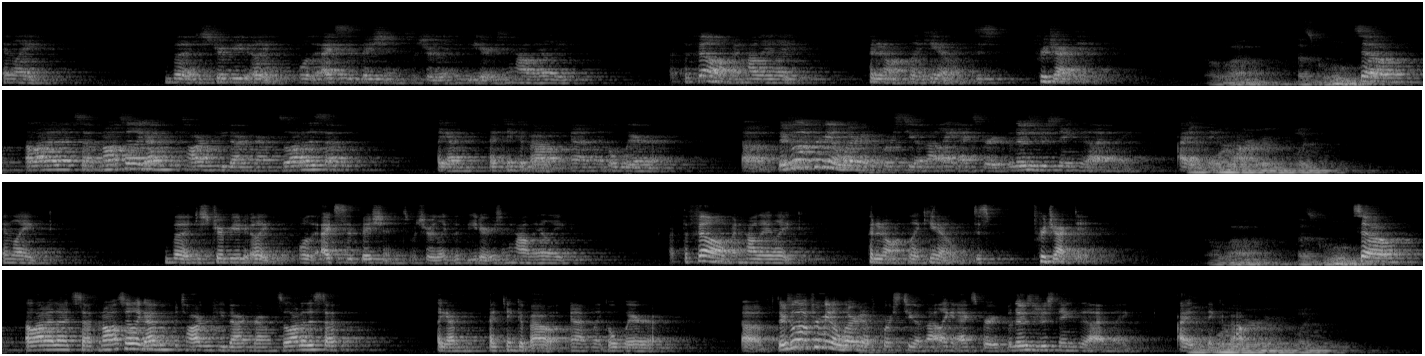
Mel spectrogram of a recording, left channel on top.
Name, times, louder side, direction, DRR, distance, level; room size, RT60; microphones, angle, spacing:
voice 1, 0.0-0.3 1.6-2.7 3.0-5.6 6.8-7.9 8.7-9.9 10.3-10.9 13.5-14.0 14.4-17.6 18.6-20.8 21.6-25.5 26.0-26.7, right 3 dB, 80° right, 6 dB, 0.4 m, -29 dB
voice 2, 12.0-12.6 13.0-13.5 26.0-27.4, right 1 dB, 20° left, -3 dB, 0.7 m, -33 dB
4.3 x 2.0 x 4.0 m, 1.2 s
head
